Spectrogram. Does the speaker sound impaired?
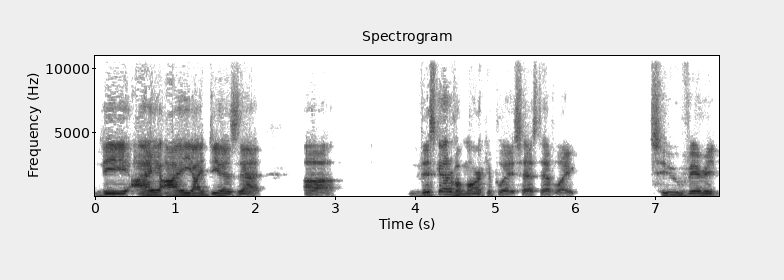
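Yes: stutter; much more severe in the past; milder than before, noticeable in conversation; used to be much worse; here repeated sounds, prolonged sounds.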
